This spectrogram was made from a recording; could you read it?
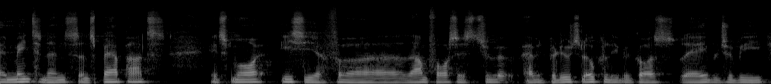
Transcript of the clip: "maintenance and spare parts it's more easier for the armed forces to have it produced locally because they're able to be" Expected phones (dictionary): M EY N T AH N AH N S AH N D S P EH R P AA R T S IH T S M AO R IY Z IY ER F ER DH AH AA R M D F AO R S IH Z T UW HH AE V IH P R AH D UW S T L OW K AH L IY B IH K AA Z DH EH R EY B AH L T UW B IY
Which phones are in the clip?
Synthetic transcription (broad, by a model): M EY N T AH N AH N S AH N S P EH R P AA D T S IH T S M AO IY S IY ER F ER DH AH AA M F AO S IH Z T UW HH AE V IH P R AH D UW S L OW K AH L IY B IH K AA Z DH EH EY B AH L T UW B IY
